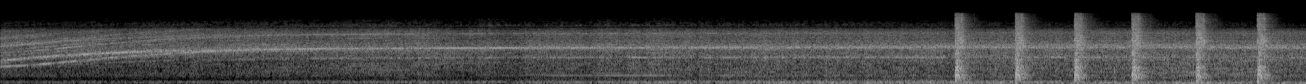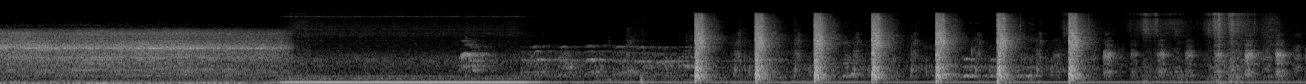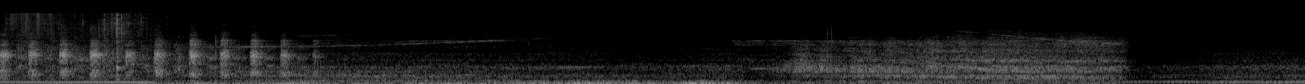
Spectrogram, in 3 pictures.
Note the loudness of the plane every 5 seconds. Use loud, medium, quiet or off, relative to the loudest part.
loud, loud, loud, medium, quiet, quiet, quiet, quiet.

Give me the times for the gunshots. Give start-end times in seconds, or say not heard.
9.6-12.8, 20.0-23.9.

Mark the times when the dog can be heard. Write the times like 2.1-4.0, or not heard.
17.6-29.4.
